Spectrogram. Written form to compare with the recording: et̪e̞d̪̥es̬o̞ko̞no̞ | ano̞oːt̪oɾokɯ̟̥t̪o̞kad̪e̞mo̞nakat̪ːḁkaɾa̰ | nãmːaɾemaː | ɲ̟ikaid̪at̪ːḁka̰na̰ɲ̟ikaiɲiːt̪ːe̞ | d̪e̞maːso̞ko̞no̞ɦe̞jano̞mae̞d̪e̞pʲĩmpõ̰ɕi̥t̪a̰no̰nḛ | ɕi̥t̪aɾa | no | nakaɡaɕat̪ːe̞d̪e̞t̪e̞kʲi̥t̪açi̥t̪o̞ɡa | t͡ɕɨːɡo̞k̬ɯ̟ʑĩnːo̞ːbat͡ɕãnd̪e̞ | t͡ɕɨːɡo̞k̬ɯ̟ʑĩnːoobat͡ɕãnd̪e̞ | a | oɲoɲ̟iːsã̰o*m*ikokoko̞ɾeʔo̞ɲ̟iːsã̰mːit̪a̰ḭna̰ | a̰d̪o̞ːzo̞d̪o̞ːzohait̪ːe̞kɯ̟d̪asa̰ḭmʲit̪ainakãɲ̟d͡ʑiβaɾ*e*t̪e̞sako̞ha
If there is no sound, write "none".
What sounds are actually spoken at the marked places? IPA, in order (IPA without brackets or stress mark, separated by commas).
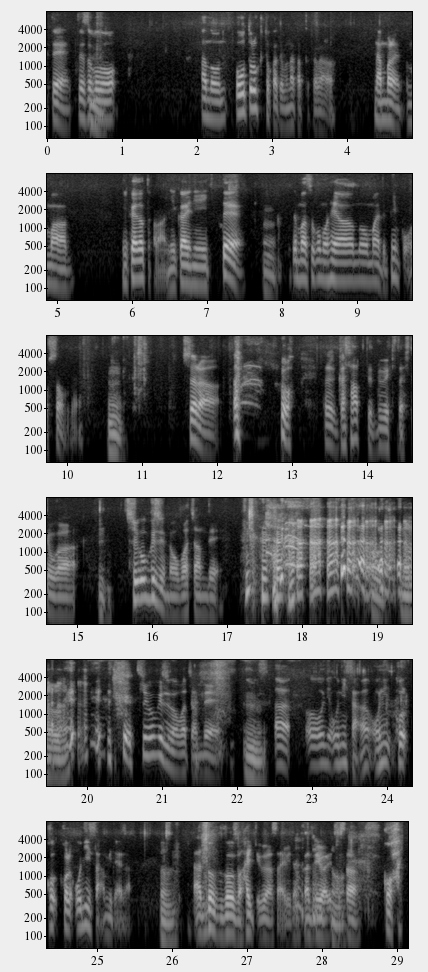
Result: ɲ, e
